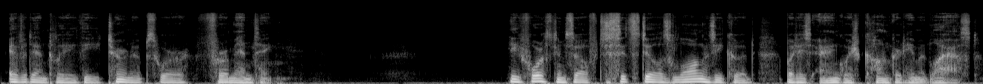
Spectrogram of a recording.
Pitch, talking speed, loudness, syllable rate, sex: 90 Hz, 140 wpm, -19 LUFS, 5.0 syllables/s, male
